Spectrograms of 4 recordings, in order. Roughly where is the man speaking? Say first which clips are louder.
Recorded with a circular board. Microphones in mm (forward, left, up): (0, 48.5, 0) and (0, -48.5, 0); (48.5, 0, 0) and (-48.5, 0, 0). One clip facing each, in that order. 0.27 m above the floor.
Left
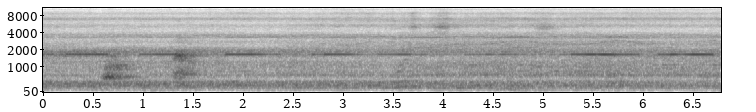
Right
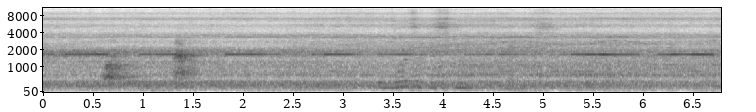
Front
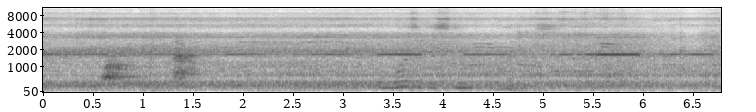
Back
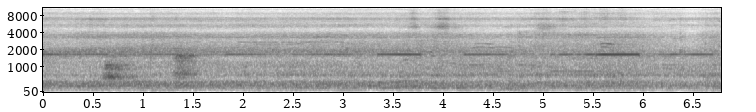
Right 1 dB, front 1 dB; ahead.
